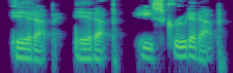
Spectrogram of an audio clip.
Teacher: The T in it is pronounced like a fast D.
